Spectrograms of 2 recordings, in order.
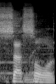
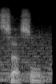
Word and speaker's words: Cecil: Did I just assume it was pronounced Idolon and not Idolan? She also says Ceil instead of Cecil, which is You should get some rest.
